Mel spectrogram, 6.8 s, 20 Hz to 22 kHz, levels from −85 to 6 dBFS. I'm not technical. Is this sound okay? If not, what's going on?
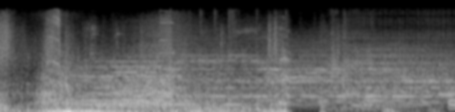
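Yes, this one's fine: there's nothing wrong with it that you'd need to worry about, so no technical problems to explain.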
